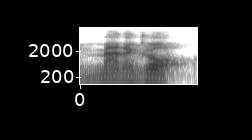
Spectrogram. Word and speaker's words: manicotti: Manicotti. That is correct for 4 points. If I was pronouncing that from Jersey, manigot.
